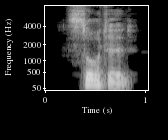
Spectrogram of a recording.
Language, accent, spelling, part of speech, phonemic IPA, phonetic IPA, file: English, Australia, sorted, verb / adjective / interjection, /ˈsoːtəd/, [ˈsoːɾəd], En-au-sorted.ogg
- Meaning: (verb) simple past and past participle of sort; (adjective) 1. Put into some order by sorting 2. In good order, under control 3. In possession of a sufficient supply, especially of narcotics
